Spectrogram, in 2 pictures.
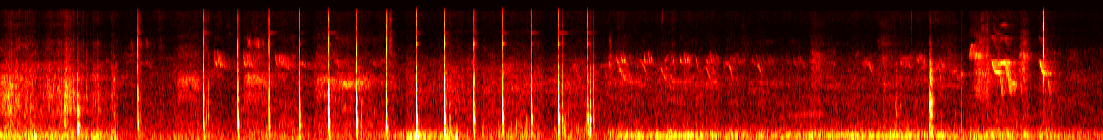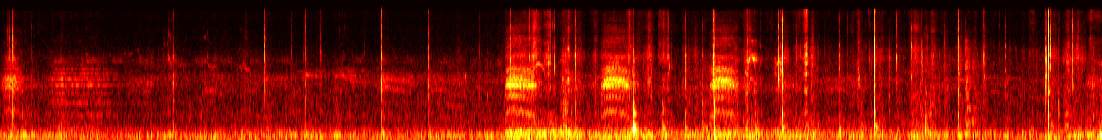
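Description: Birds calling on and off, with a quick run of about a dozen sharp clicks, around three a second, between about two and six seconds in.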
